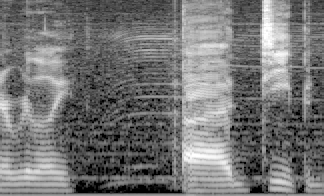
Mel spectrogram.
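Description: A man's voice making drawn-out hesitation sounds and short mumbled syllables, with a faint steady hum underneath.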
